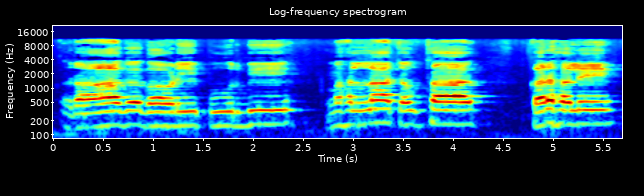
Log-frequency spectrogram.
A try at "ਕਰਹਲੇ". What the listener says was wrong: ਹਾਂਜੀ ਕਰਹਲੇ ਹੀ ਬੋਲਣਾ ਹੈ, ਕਰਹੱਲੇ ਨਹੀਂ ਕਹਿਣਾ ਹੈ, ਕਰਹਲੇ।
